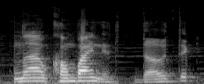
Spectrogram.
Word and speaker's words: dağıtık: It's dağıtık defter. Come again? Dağıtık defter. It's hard for even for Turkish people. Oh no. I'm gonna absolutely murder this one. Let's start with distributed. Can you just say it like really slowly? Yes. Dağıtık. Okay. Dağıtık. That's perfect. That's you landed.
